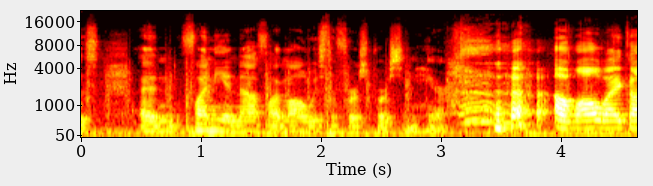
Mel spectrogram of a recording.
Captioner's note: laughter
